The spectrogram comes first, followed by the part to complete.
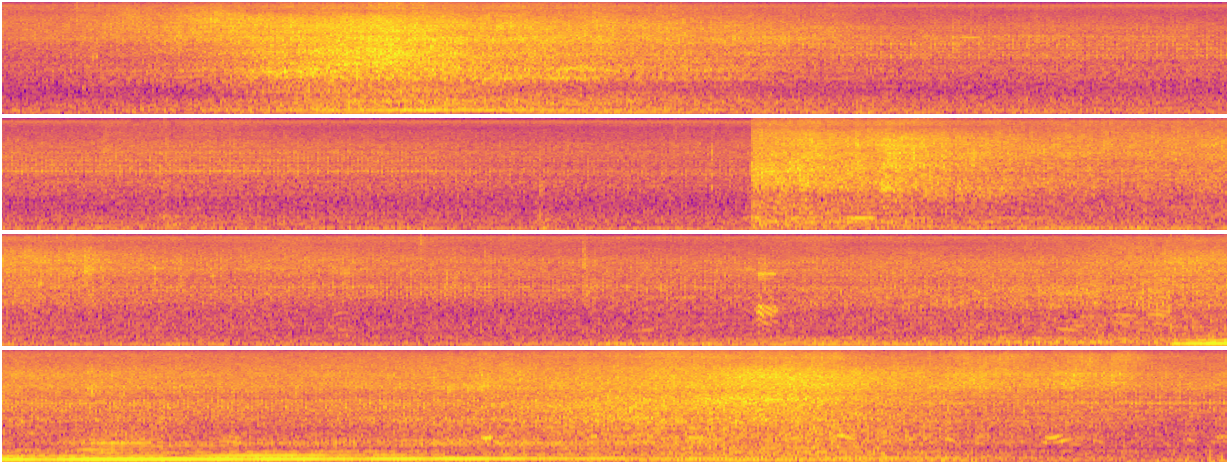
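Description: Roadside traffic: engines running and vehicles passing on a wet road. A heavy diesel engine revs up and pulls away about three-quarters of the way through, the loudest sound here.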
